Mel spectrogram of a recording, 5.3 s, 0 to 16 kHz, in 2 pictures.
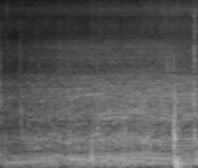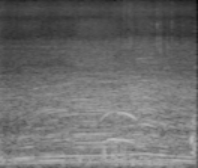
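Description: Jeep Wrangler's 3.6-litre Pentastar V6 engine working under load as it climbs a steep bank, growing steadily louder as it nears. A single sharp knock sounds about two and a half seconds in.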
